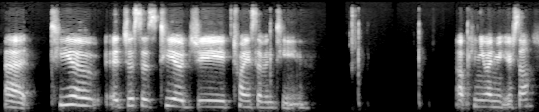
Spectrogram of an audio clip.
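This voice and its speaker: A woman's voice: medium pitch, a little slow, fairly bright tone. A woman hosting an online meeting, calling out names one by one and asking people to unmute. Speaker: meeting host. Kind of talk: calling roll on a video call. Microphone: video call.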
